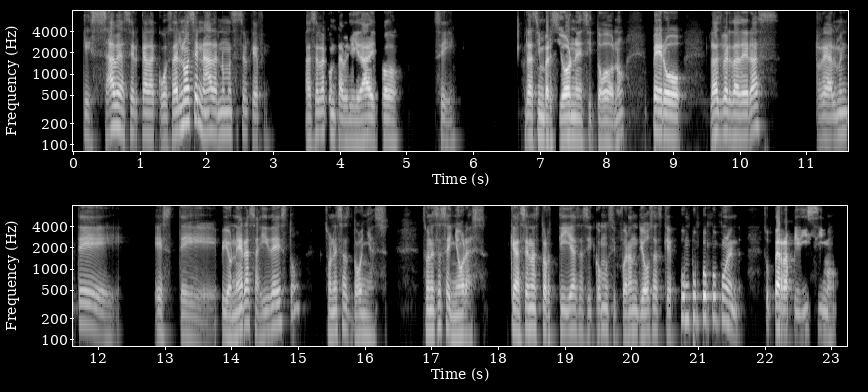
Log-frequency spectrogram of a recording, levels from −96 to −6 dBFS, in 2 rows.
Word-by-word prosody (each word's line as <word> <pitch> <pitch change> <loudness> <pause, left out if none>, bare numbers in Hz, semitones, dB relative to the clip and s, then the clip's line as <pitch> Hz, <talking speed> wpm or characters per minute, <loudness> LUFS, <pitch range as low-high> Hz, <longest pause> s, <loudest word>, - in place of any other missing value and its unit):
que 135 -2 -9
sabe 180 +1 +3
hacer 150 -3 -4
cada 140 -1 +1
cosa. 130 +3 0
Él 170 - -3
no 205 - +8
hace 215 +2 +4
nada, 150 -5 +4
nomás 150 0 -6
es - - -11
el 150 -2 -9
jefe, 130 -1 -7 0.5
hace 125 +3 -3
la 155 +1 +1
contabilidad, 125 -3 +2
y 120 - 0
todo, 120 -2 -2 0.4
sí. 115 -2 -12 1.0
Las 135 0 +2
inversiones, 125 0 +3
y - - -11
todo, 115 -3 +1
¿no? 130 +7 -6 0.4
Pero 140 -4 +6 0.4
las 145 +1 +3
verdaderas, 140 +4 +2 0.5
realmente, 135 0 -3 0.4
este, 110 -10 -7
pioneras 125 +9 +1
ahí 125 0 -6
de 155 +3 +1
esto 175 +12 -9 0.3
son 125 0 -6
esas 130 -3 -6
doñas, 115 -3 -7 0.5
son 135 0 -2
esas 155 +3 -4
señoras, 115 +2 -2 0.3
que - - +4
hacen 145 - +2
las 140 0 0
tortillas 135 +1 -2
así 130 -1 -11
como 135 +2 -7
si 135 -1 -11
fueran 130 +2 -4
diosas, 130 +2 -2
que 130 -2 -4
pum, 200 +11 -7
pum, 210 0 -7
pum, 210 0 +2
pum, 205 0 -5
pum, 200 +6 -2 0.4
súper 155 -1 +6
rapidísimo. 135 0 -2
135 Hz, 145 wpm, -25 LUFS, 125-150 Hz, 1.0 s, no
